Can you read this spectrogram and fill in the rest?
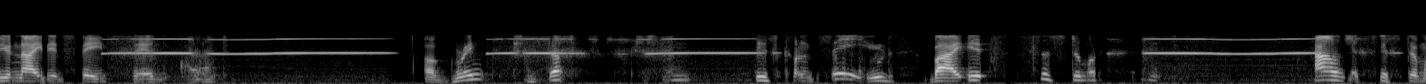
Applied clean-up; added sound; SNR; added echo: neural diffusion model UNIVERSE++.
